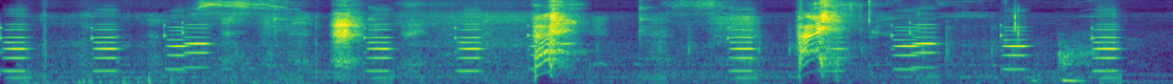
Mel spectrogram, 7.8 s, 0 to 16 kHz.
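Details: Infant sneeze at 80 days old: three brief, sharp sneezes heard over a bouncy music track.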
